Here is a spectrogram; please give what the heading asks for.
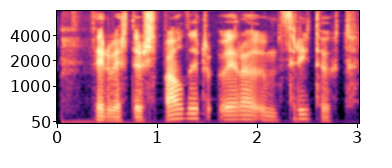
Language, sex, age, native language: Icelandic, male, 14, Icelandic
